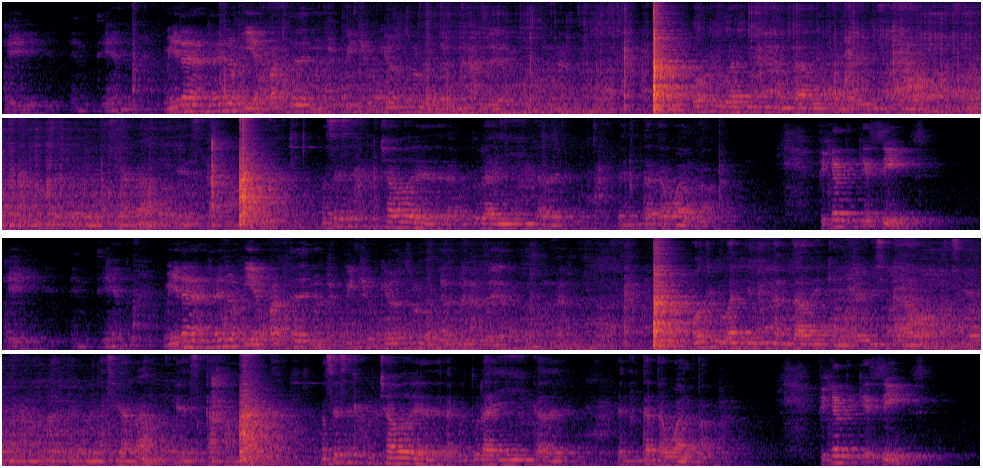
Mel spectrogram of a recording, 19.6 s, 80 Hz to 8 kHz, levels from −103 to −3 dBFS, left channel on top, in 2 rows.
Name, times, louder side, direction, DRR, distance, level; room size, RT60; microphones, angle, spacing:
voice 1, 0.0-5.7 17.5-19.0, equal, 5° left, -5 dB, 0.8 m, -56 dB
Skateboard, 1.2-17.0, left 4 dB, 45° left, 0.4 m, -52 dB
voice 2, 6.9-12.6 13.0-16.9, right 1 dB, 45° right, 0 dB, 0.6 m, -54 dB
5.7 x 2.7 x 3.1 m, 1.3 s
head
